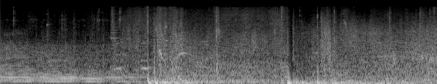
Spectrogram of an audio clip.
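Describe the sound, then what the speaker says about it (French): A heavy blast booms out as an enemy cannon is blown up in the video game Battlefield 1, cutting off a steady engine-like hum, then rumbling on in a noisy battle din with a second thump. "j'ai fait péter son canon carrément"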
